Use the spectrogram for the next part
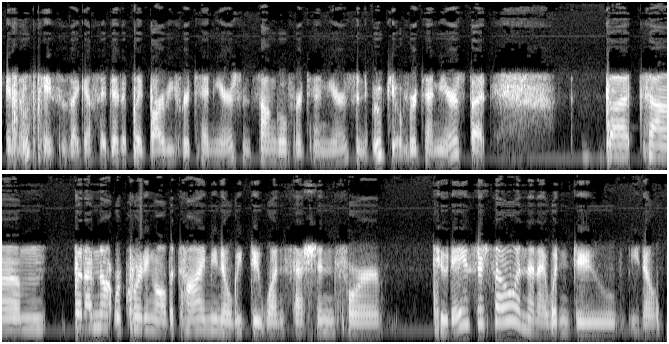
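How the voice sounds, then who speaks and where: A woman voice actress in her thirties, chatting easily as an interview guest, with relaxed fillers and a light, laughing manner. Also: on the low side, moderate pace, no echo, narrow, tinny audio. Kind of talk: casual interview chat.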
